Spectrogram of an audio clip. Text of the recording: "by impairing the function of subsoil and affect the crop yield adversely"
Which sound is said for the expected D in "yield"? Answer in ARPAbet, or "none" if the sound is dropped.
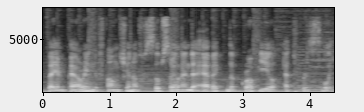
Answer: none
